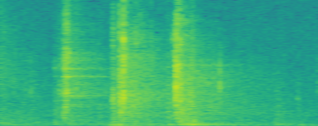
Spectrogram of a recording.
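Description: A few dull thumps, about two a second, from the dormitory room's door being handled.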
